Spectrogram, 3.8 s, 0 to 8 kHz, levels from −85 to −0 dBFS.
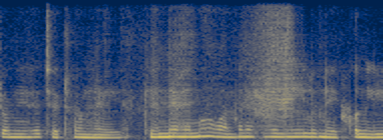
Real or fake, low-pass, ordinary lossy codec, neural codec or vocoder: fake; none; none; codec, 16 kHz, 0.8 kbps, ZipCodec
